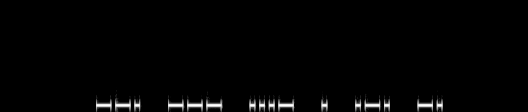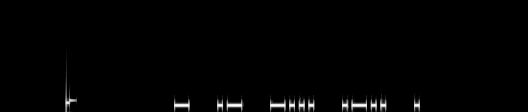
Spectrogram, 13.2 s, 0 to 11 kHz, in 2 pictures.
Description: Morse code, heard as a keyed tone, about 20 wpm, spaced as for 14 wpm, 700 Hz. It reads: GOVERN TABLE
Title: 2x Character Spacing - Top 500 Words - 20wpm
